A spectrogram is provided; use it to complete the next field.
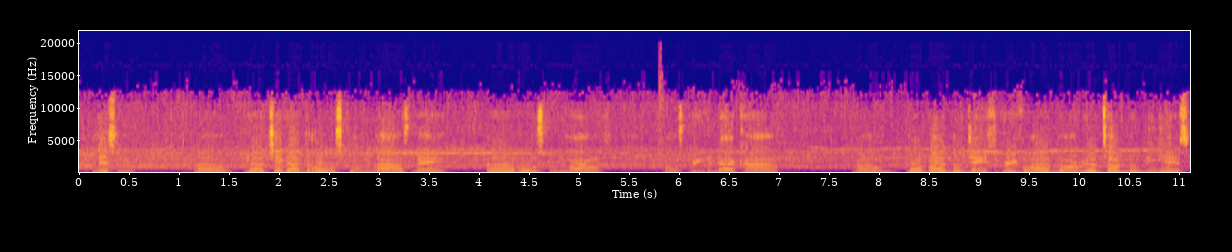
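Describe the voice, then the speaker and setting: A man talks at a moderate pace in a fairly low pitch, with monotone, flat intonation and very even loudness. Audible room echo and crowd noise fill the background. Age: 20s. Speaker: internet radio host. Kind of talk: casual monologue. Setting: online radio show. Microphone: muffled mic, levels off.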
